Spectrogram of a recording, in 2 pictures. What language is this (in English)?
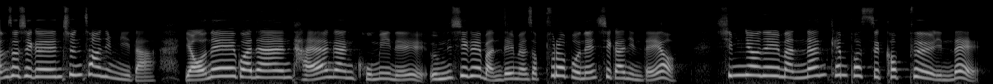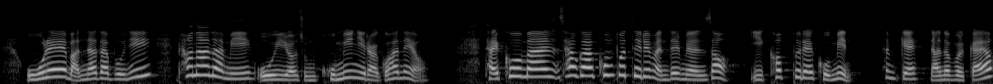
Korean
